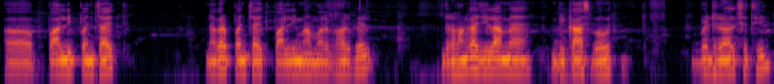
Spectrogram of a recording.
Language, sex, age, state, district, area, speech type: Maithili, male, 18-30, Bihar, Darbhanga, rural, spontaneous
